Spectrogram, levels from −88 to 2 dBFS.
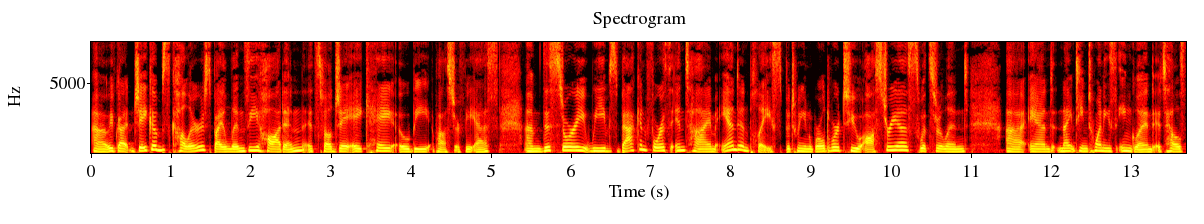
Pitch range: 165-200 Hz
